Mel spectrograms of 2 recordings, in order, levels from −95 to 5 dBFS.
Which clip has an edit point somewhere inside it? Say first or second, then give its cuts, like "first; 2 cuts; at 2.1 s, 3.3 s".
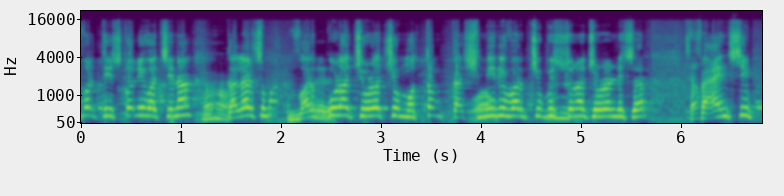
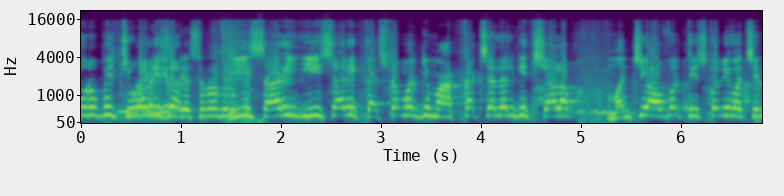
first; 1 cut; at 1.9 s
